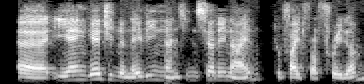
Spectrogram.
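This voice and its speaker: Someone with a French accent speaks at a fairly quick pace. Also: man. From France. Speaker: air force officer. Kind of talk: lecture. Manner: halting, many fillers.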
